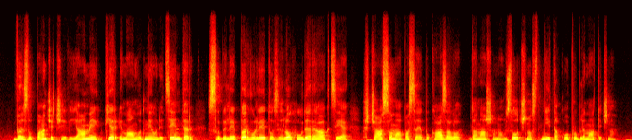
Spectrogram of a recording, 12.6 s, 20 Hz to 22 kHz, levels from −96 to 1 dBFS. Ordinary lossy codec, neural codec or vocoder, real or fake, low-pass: none; codec, 44.1 kHz, 7.8 kbps, DAC; fake; 19.8 kHz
